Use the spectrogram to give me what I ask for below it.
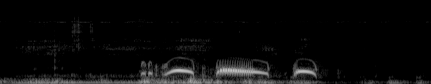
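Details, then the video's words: Spotted dove call used to lure wild birds into answering: a short hollow coo, then a longer level coo, then a brief rising-falling final note, loud and close, over a faint low hum. "SUARA PANGGILAN TEKUKUR PIKAT, BURUNG HUTAN PASTI NYAHUT"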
